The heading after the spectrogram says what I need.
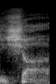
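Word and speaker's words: אשה: Now it's Isha because we've added this ah at the end, the hey, the breath, Isha.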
